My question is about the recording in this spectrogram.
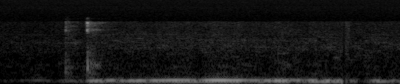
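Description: A couple of sharp computer-mouse clicks about half a second in, followed by a steady low hum.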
